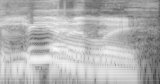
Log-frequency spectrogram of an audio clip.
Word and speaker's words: vehemently: That's vehemently. Vehemently. Vehemently. I thought you said wrong emphasis on the wrong syllable.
